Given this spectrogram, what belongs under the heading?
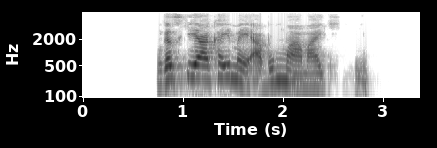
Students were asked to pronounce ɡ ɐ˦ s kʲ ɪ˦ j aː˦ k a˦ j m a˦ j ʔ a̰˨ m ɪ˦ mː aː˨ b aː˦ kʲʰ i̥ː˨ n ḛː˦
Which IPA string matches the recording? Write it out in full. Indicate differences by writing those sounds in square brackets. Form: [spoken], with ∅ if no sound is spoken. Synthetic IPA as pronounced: ɡ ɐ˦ s kʲ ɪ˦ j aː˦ k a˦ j m [a˨] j ʔ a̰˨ [b] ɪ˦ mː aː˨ [m] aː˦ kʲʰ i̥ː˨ n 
